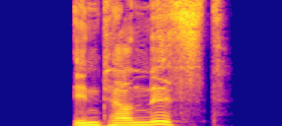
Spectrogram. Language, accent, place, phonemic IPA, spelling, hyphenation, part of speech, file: German, Germany, Berlin, /ɪntɐˈnɪst/, Internist, In‧ter‧nist, noun, De-Internist.ogg
- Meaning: internist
